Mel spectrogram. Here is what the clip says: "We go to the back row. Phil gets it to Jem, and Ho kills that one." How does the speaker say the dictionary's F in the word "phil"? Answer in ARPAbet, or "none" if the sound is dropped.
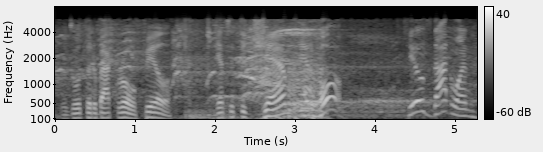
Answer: F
